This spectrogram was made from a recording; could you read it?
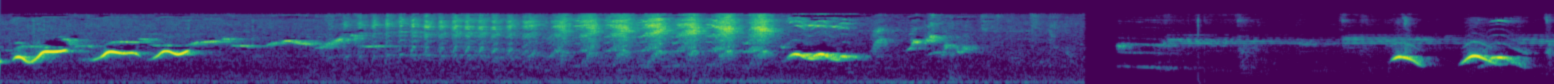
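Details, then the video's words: Dancing as it sings, a laughingthrush produces quick zigzag whistled phrases, then a rattling, noisy passage, then a quiet pause before two more short looping whistles. "Khướu Muá Hót Như Thế Này Đạt Chưa Anh Em"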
